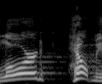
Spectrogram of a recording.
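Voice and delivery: loud, high, slow plea; begging. Retold or imitated. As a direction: cry out for help as the kneeling beggar. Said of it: "There's that beggar term".

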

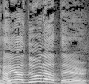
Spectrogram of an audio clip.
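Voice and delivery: high, loud, drawn-out crowd greeting; mock stage host. Comic pretending to open a live show, loud stage-host call. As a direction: call out to an imagined audience.

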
